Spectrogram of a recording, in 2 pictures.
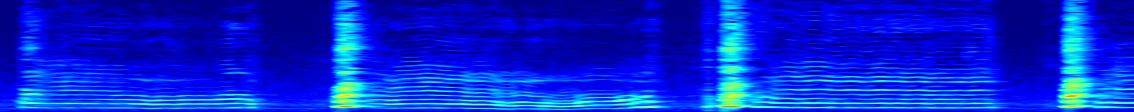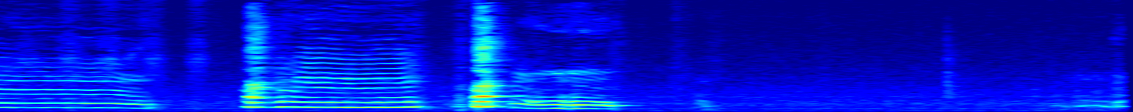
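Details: A bulldog's funny whimpering cries come in a series of six long, nasal, harmonic whines. Some dip and rise in pitch, and each starts with a sharp click-like yelp, with brief silences between. After the last cry the room falls quiet.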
